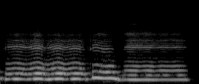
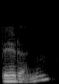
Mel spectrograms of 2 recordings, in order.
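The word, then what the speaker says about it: Bern: 아름다운 베르네 맑은 시냇물이 넘쳐 흐르네. 예, 그렇게 말하는 베르네가 바로 베른입니다. 베른. 이것을 독일 발음으로 프랑스 발음이요. 프랑스 발음으로 읽으면 베르네가 된다 그럽니다.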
